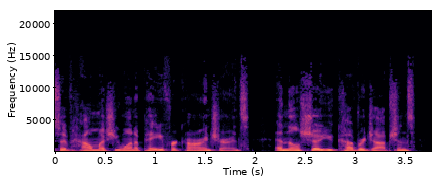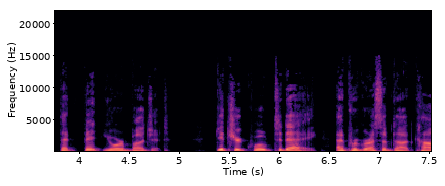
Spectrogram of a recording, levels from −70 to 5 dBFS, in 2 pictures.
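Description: No technical faults can be heard anywhere in this speech recording.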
